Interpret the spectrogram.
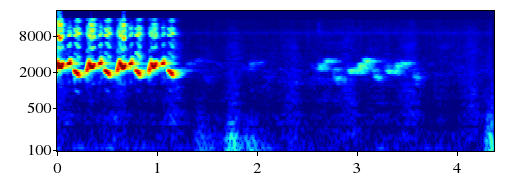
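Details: Yellow-vented bulbul in full song, used to rouse other bulbuls. A bright one-second burst of about nine chattering notes, followed by low thuds and faint, soft warbled phrases.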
